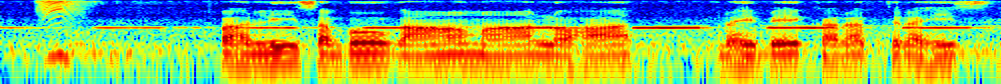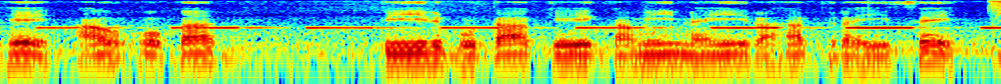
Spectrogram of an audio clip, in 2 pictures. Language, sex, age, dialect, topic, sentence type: Chhattisgarhi, male, 41-45, Central, agriculture, statement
